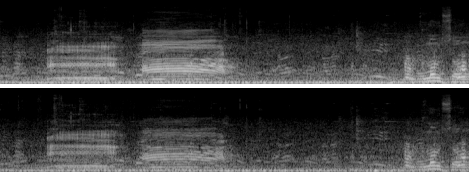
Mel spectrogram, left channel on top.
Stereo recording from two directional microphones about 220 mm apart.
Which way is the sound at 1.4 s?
45° left (ahead or behind).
